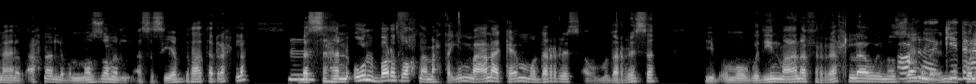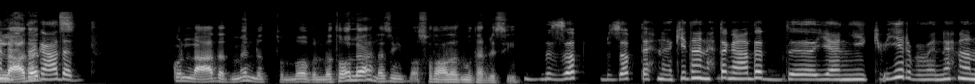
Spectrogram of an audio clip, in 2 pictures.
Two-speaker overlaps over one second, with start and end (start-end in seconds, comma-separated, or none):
9.0-10.2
